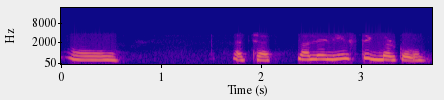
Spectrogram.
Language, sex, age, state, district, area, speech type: Bengali, female, 18-30, West Bengal, South 24 Parganas, rural, conversation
